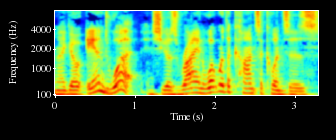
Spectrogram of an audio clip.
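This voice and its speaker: A man talks in a normal speaking voice at a fairly slow pace. His intonation is lively against a quiet background. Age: 50s. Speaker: parenting podcast host and speaker. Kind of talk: interview. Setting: radio show.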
